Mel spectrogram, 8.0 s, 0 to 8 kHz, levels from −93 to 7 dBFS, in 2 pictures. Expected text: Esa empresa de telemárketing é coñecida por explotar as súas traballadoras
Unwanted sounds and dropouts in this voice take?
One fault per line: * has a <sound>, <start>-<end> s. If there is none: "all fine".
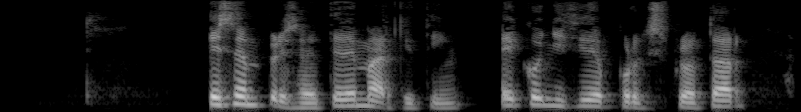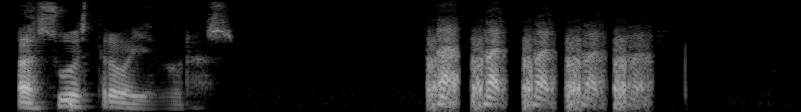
* has a laugh, 6.1-7.3 s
